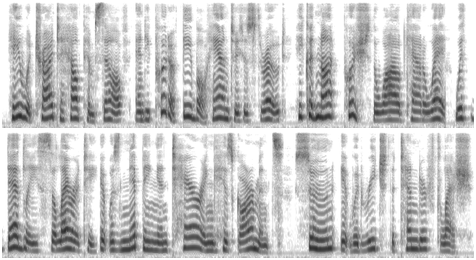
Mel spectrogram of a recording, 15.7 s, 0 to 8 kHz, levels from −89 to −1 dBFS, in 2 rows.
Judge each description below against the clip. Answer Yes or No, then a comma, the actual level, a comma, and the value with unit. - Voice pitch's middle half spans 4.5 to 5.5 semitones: No, average, 4.0 semitones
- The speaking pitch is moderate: No, high, 215 Hz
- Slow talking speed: No, average, 150 wpm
